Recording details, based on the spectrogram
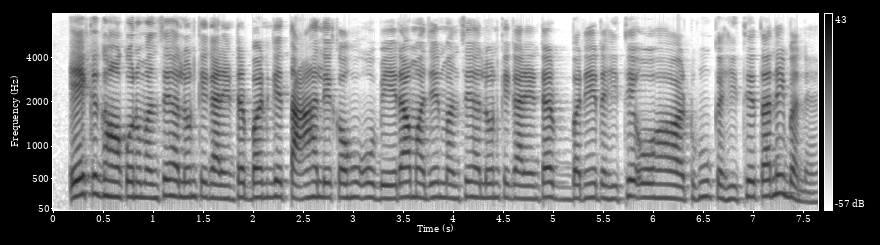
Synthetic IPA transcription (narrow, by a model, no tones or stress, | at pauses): eːkɡʱãːkoːnumɐnseɦɐloːnkeɡaːɾẽɳʈəɾbɐnɡet̪ãɦɐlekɐɦũoːbeːɾamɐd͡ʒenmɐnseɦɐloːnkeɡaːɾẽːɳʈəɾbɐneɾɐɦit̪ʰeoːɦɦəʈɦũkɐɦit̪ʰet̪ɐnɐɦĩbɐneː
